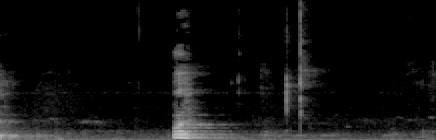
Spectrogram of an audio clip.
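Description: A short voice sound about a second in, then a faint click or two against a quiet room.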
